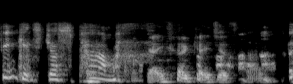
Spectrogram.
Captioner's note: both laughing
